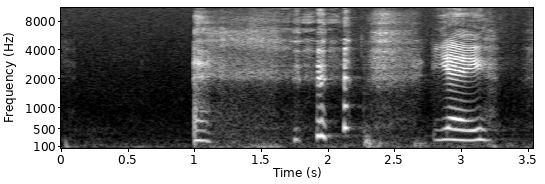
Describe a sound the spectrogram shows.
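A young woman speaks cheerfully through a microphone.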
